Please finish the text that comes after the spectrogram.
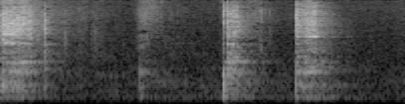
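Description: Curry leaves being sautéed in a pan, with a few distinct metallic scrapes of a spatula against the pan in an uneven rhythm, close and moderately loud.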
